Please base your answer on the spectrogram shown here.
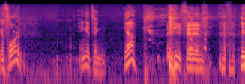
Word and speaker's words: ingenting: Ingenting. Ingenting.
